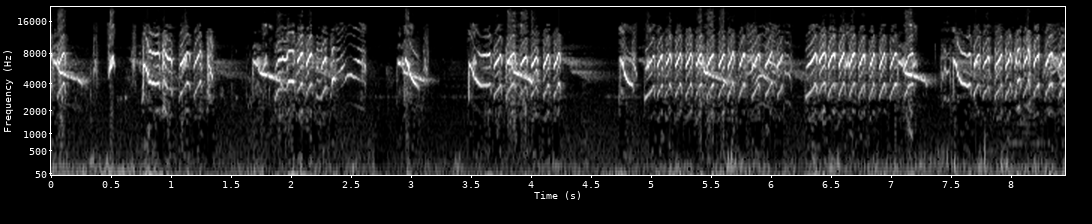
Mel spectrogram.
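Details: Oriental white-eye and sogon lure sound used to attract birds: repeated bursts of shrill, fast chattering twitters and sharp downslurred whistles, nearly continuous over eight seconds.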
